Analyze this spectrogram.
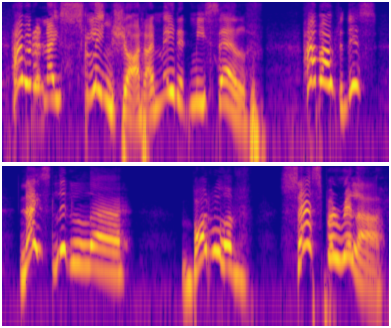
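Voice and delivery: put-on high, creaky old miner; old prospector. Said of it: "He's like".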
